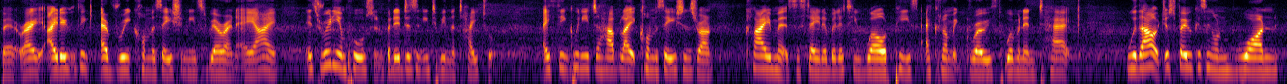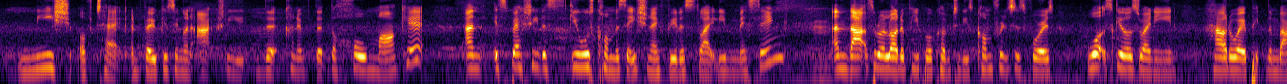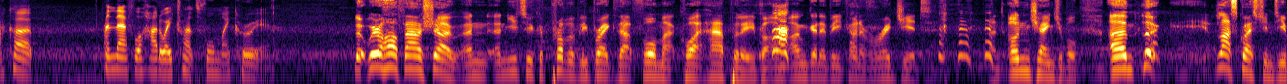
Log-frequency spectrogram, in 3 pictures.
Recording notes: We're mixing it up with a podcast recorded on the floor of Web Summit.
